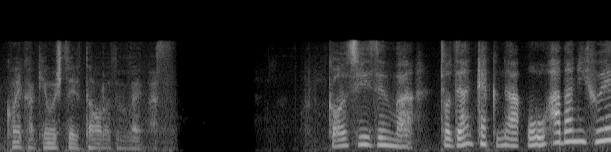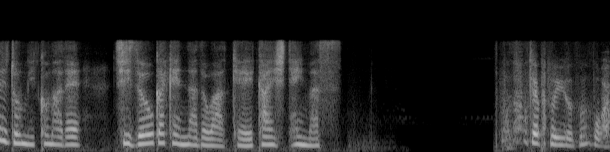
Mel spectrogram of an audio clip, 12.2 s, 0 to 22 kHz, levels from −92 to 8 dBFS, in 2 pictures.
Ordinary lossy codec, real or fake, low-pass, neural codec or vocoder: none; fake; 7.2 kHz; codec, 16 kHz in and 24 kHz out, 0.6 kbps, FocalCodec, streaming, 4096 codes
